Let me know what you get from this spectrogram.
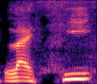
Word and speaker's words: Leith: If you would have seen, I think it was Alex Life. Life? Yeah. I'm probably saying that wrong because of my accent. I'm trying to say L-E-I-T-H, right? Anyway. – Life. – Okay, there you go.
